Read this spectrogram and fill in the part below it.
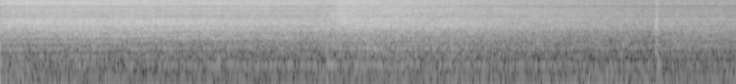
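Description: Chicken pieces go into a pan of sautéed tomatoes and sizzle with a loud, steady hiss that eases slightly as it continues, with one small sharp tap near the end.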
